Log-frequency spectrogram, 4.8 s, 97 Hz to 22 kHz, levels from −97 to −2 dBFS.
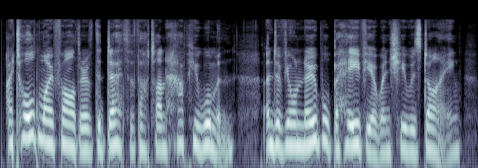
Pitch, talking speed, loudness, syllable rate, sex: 190 Hz, 250 wpm, -19 LUFS, 6.6 syllables/s, female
